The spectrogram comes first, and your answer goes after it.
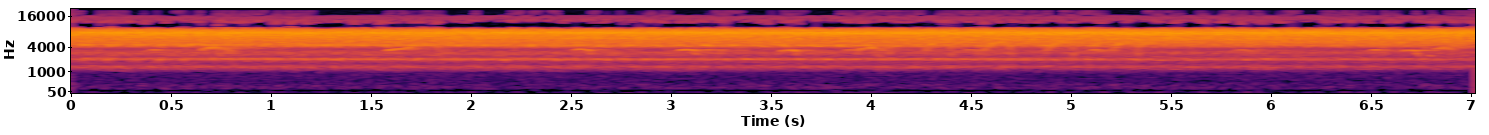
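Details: Cicadas sing at 4:50 in the morning on August 4, a dense, steady, hissing insect drone layered in bands across the high range, with faint short bird chirps scattered through it.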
